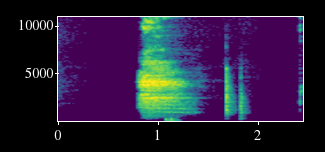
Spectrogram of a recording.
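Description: A woman's disappointed sigh, one breathy exhale of about half a second, followed by two short clicks.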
